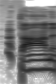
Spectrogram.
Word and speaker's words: Daan: But it's spelled D-A-A-N and R-A-A-N. Don and Ron.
